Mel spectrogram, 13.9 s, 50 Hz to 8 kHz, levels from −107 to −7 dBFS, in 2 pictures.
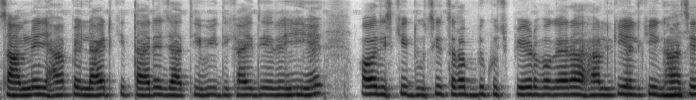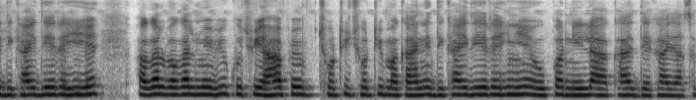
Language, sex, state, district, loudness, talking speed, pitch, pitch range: Hindi, male, Bihar, Samastipur, -17 LUFS, 185 wpm, 210 Hz, 200-220 Hz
